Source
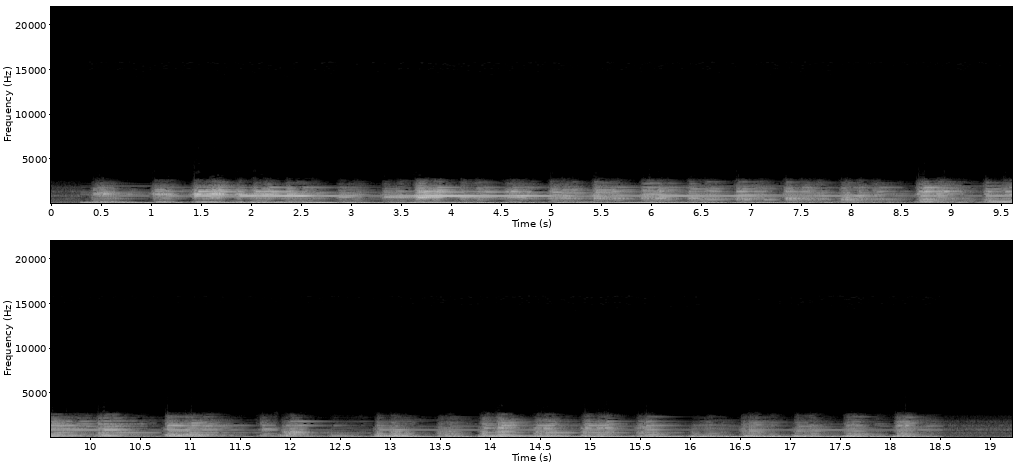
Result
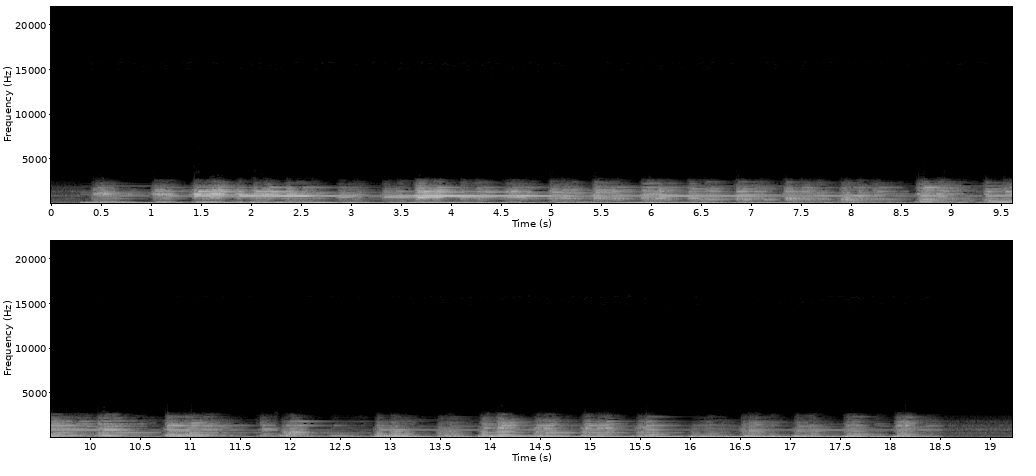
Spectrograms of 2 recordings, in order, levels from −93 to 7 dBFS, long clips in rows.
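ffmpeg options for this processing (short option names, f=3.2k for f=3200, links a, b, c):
-filter_complex "[0:a]asettb=1/sr,asplit=3[a][b][c];[a]atrim=end=8.574[d];[b]atrim=start=8.57:end=9.24,asetpts=PTS-STARTPTS,afade=t=in:d=0.004:c=qsin,afade=t=out:st=0.666:d=0.004:c=qsin,asuperstop=centerf=1300:order=8:qfactor=6.7[e];[c]atrim=start=9.236[f];[d][e]acrossfade=d=0.004:c1=hsin:c2=qsin[g];[g][f]acrossfade=d=0.004:c1=qsin:c2=hsin"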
